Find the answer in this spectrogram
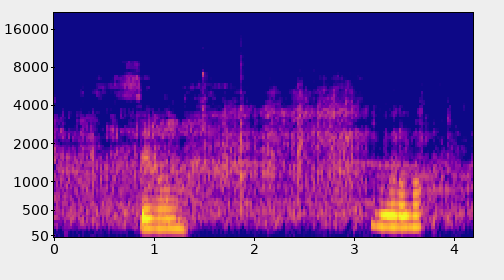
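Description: An electric unicycle rolling along a gravel path: a steady gritty noise from the tyre running over the grit. Two short, steady-pitched hums from the rider come about one second and three seconds in.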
